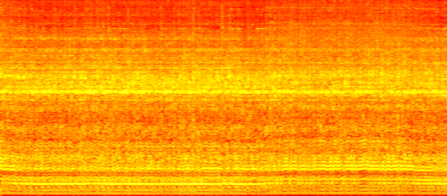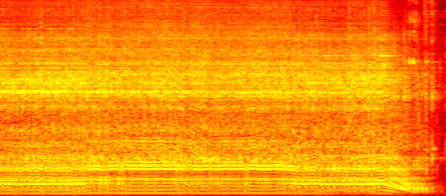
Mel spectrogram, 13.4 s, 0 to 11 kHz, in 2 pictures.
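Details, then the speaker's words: John Deere 625 two-stroke chainsaw with the fuel-pump pulse hose unhooked to mimic an air leak: idle runs high and erratic, rpm hunting up and down and chain starting to turn, typical of a vacuum/air leak. "See how that sounds different, how it changes, how the RPMs pick up and the chain starts turning. Good indication when you get a saw in like this and it's kind of running erratic at an idle that you possibly have a vacuum leak, air leak."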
